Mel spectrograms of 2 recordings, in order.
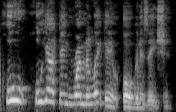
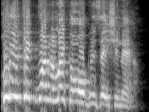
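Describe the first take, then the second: First: Said in the usual way. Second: High, loud, rapid-fire demand; real shout, high and fast; shouted question. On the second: Real, not acted. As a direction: fire the question out at full volume. Ranting loudly at his viewers.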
